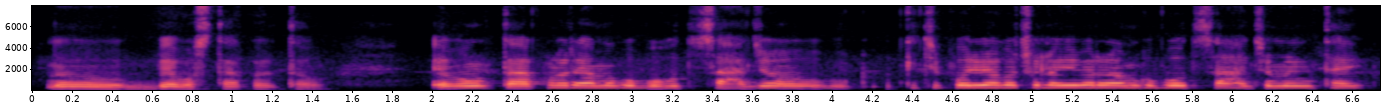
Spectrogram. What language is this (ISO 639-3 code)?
ori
